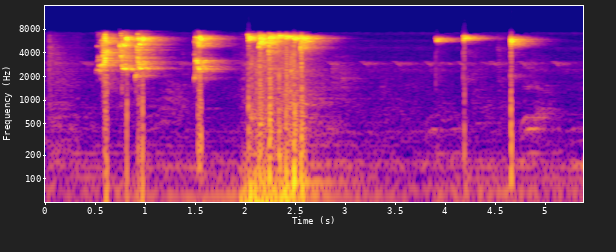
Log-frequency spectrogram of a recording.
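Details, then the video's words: Fighter lovebird giving shrill, harsh high chirps: a quick cluster of three, a single burst, a longer raspy chattering phrase, then three sharp separate chips after a pause. "fighter lovebird"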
